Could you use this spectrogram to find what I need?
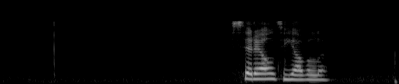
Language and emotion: Russian, neutral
